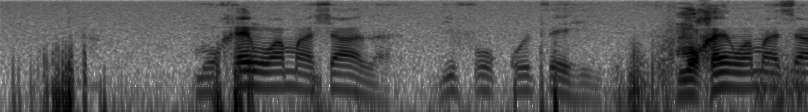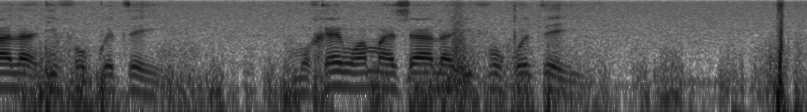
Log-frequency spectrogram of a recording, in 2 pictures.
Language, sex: Southern Sotho, male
